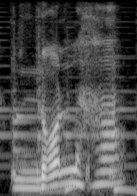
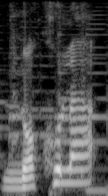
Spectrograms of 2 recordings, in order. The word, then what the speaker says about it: নকলা: শুরু করা যাক নকলাবাজার এই অঞ্চলের মানুষ নলহা কিংবা নখলা উচ্চারণ করে থাকেন স্থানীয়রা মনে করেন শেরপুর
